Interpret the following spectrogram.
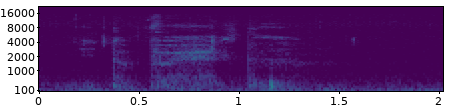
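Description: A brief whisper of about half a second, with a small click just after it, over otherwise near-silent room tone.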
